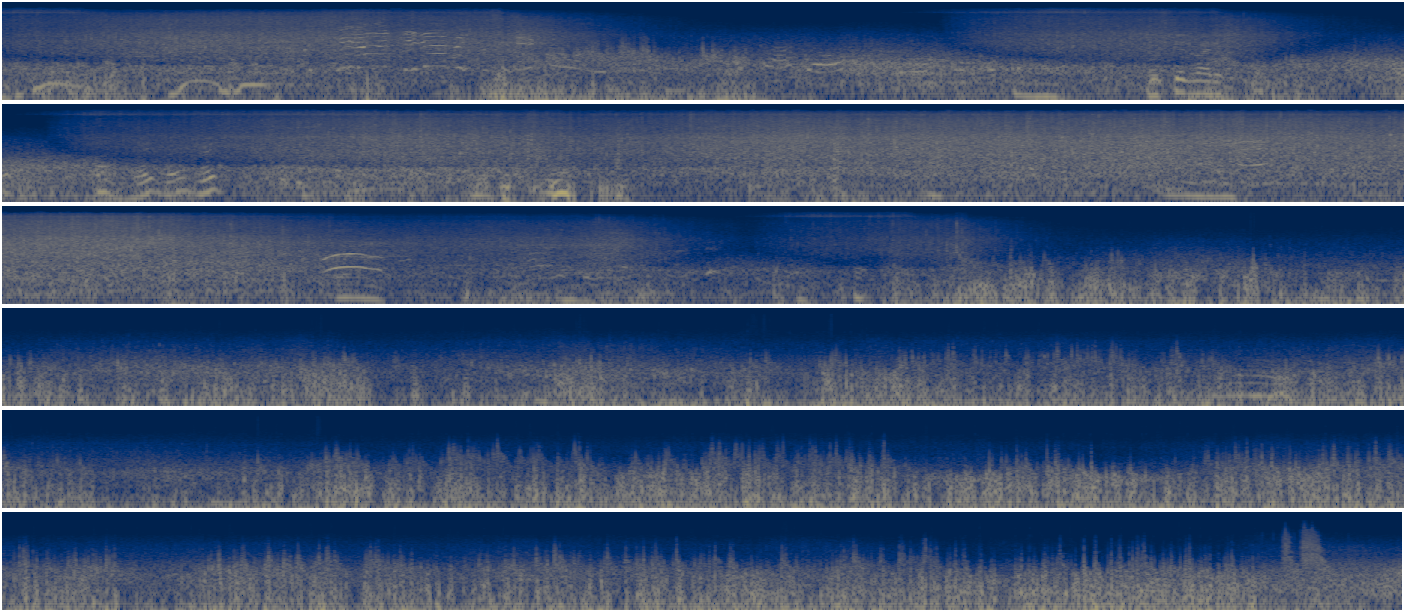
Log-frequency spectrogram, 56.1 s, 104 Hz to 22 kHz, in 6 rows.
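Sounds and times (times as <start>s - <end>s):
water rushing and sloshing: 0.0s - 27.1s, 45.2s - 56.0s
wind buffeting microphone: 0.0s - 56.0s.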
